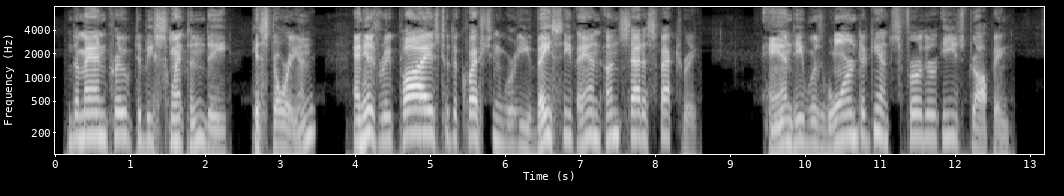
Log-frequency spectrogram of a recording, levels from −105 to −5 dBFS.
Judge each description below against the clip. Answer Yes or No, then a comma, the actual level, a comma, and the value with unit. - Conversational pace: No, slow, 120 wpm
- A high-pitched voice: No, medium, 165 Hz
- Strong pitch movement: No, average, 4.5 semitones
